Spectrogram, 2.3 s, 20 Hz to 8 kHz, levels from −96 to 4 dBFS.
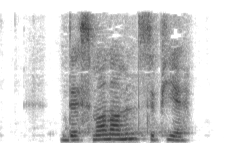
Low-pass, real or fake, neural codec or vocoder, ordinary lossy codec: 7.2 kHz; real; none; MP3, 48 kbps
